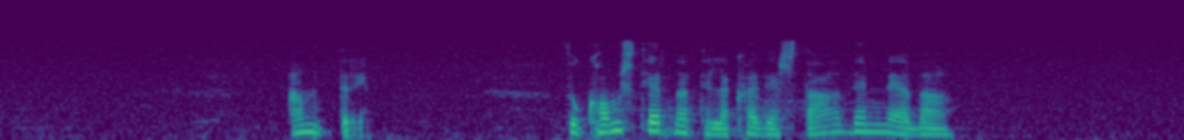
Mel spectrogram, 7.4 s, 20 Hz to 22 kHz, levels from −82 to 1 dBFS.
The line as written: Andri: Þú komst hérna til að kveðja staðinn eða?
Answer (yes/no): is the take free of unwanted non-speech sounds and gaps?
yes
